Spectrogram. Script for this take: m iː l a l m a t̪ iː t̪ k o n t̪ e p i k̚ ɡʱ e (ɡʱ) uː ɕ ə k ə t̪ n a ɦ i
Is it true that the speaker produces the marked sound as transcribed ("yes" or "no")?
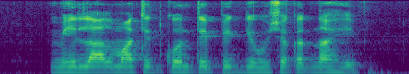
no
